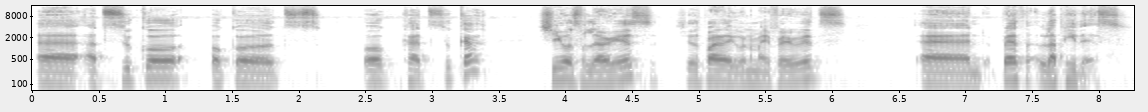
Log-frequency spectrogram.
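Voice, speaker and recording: Animated man retelling a night out. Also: mid-range voice, normal speed. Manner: animated storyteller, acts out jokes. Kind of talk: casual chat.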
